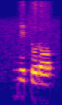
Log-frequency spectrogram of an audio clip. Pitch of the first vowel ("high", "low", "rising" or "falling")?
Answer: high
